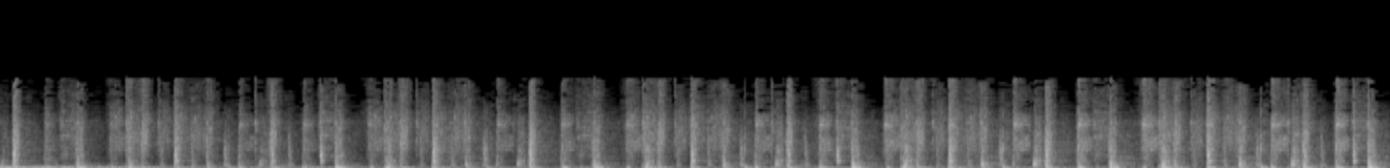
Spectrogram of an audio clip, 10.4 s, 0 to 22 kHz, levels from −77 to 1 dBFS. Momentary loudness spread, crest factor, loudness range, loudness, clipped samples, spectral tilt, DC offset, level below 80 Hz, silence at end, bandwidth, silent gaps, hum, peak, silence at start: 4 LU; 20 dB; 2 LU; -26 LUFS; under 0.1%; -3 dB/octave; under 0.1%; -34 dBFS; 0 s; 12.5 kHz; none; none; -6 dBFS; 0 s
